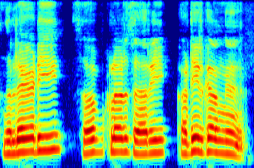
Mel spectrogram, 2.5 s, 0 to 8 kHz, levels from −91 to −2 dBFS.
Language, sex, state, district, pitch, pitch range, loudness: Tamil, male, Tamil Nadu, Nilgiris, 190 Hz, 175-200 Hz, -12 LUFS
